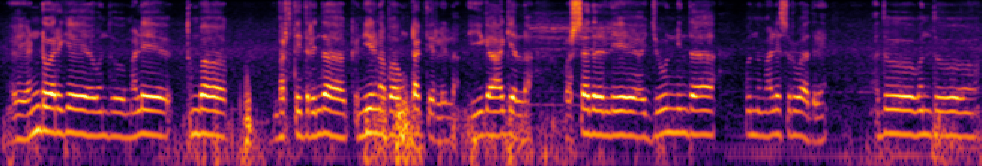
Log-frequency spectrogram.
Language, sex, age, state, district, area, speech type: Kannada, male, 30-45, Karnataka, Udupi, rural, spontaneous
